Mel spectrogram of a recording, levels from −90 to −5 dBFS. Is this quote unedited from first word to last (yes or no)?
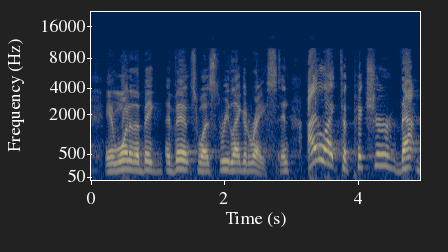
no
